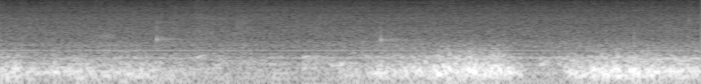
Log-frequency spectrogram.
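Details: Simulated VR patient with shortness of breath and slow heart rate, stethoscope on posterior chest: soft, low rushing breath sounds without wheeze or crackles; normal breath sounds.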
